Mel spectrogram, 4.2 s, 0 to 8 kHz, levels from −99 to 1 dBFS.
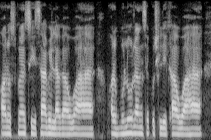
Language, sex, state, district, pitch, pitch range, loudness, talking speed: Hindi, male, Jharkhand, Garhwa, 135 Hz, 130-140 Hz, -17 LUFS, 210 wpm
